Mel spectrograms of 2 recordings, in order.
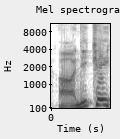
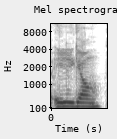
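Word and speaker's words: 日経: 그거를 니케이 225라고 하는데 일경을 일본어로 읽으면 저게 니케이라고 읽힌대요. 그래서 일경, 니케이.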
